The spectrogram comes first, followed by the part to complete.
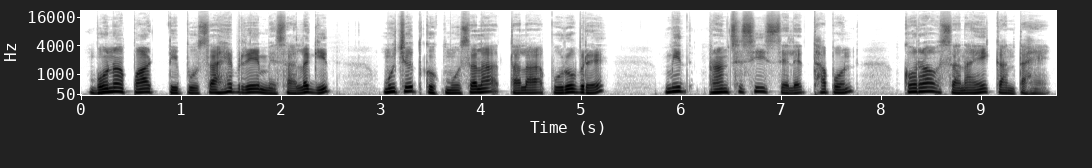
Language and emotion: Santali, neutral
